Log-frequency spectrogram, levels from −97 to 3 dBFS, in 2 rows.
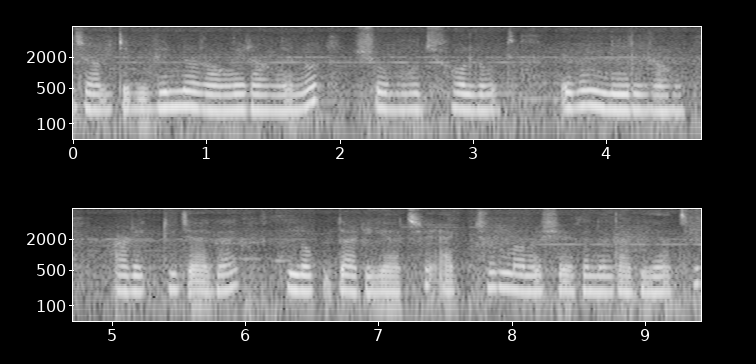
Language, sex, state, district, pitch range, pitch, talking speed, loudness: Bengali, female, West Bengal, Paschim Medinipur, 180-205 Hz, 195 Hz, 125 wpm, -14 LUFS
